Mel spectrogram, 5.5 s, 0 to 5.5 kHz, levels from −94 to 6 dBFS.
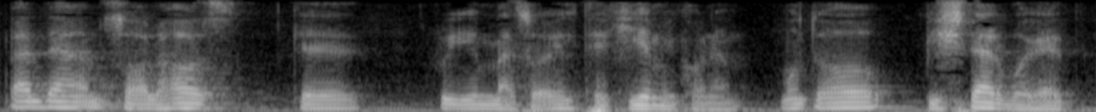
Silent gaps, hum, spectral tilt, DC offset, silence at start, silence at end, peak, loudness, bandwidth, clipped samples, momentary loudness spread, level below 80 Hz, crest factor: none; none; -8 dB/octave; under 0.1%; 0 s; 0.05 s; -10 dBFS; -28 LUFS; 5.4 kHz; under 0.1%; 9 LU; -40 dBFS; 16 dB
